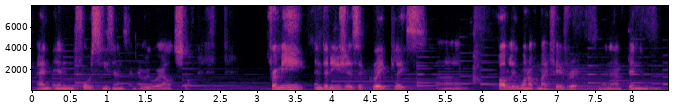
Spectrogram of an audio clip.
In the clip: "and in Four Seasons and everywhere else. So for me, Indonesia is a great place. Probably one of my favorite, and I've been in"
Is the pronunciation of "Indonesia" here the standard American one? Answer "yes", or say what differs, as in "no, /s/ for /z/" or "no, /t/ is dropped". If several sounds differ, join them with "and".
yes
